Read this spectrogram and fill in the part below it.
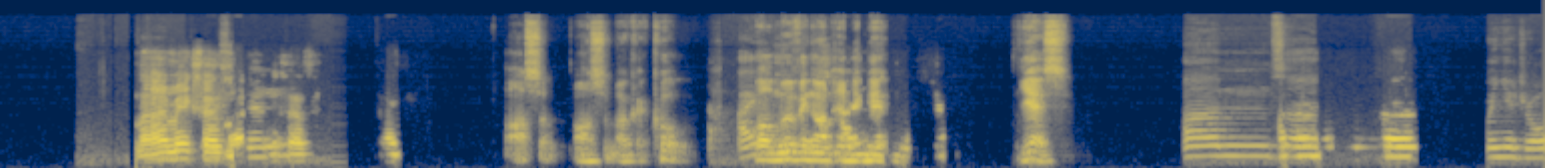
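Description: A man speaks casually through an online call.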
